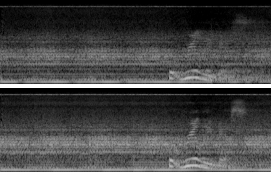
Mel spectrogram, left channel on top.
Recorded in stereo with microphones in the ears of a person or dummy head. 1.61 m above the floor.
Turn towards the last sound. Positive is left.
turn(degrees=-30)  # may be behind; listen again after turning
